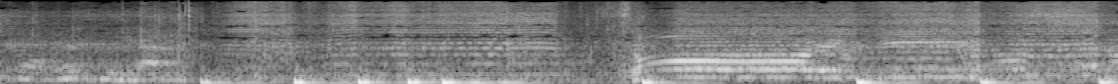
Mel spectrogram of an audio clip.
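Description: A Japanese baseball cheering section plays for the starting lineup, with trumpets and a drum and fans chanting along. About a second in, a quick run of drum beats comes; from halfway, long held trumpet notes sound over further drum hits.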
